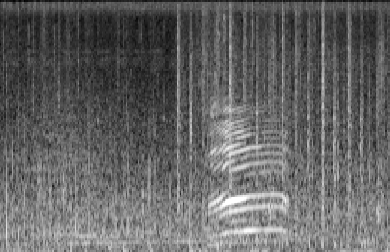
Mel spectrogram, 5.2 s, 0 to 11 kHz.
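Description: Cattle lowing from a cow barn in the farming game Farm Sim 25, a single drawn-out moo rising and falling over quiet ambient farm noise, fairly faint and heard alone.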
